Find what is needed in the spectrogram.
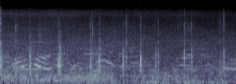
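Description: Players and sideline spectators shouting across a soccer field: many short overlapping calls, none clear as words, with a few brief sharp knocks among them.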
